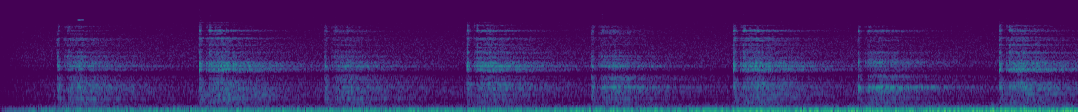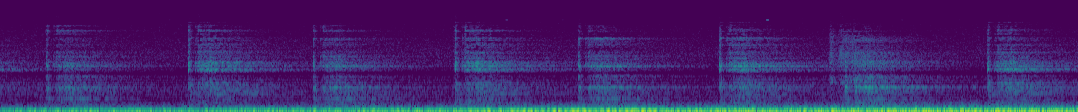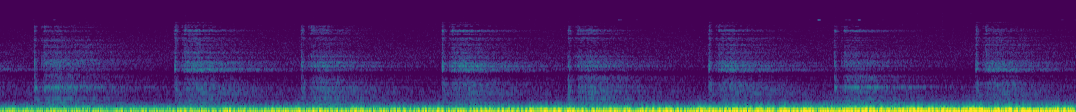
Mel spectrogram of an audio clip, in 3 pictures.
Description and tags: This was designed for a short film whereas the subject is checked-out, mentally, and builds up before the 'snap' of a mental break. The room had a grandfather clock and basic evening white noise with the sound of internal blood flow quickly amped.
ambiance, ambience, ambient, anxious, atmosphere, background-sound, bass, daydream, design, drama, dramatic, drone, grandfather-clock, mental, noise, pendulum, psychosis, rumble, sound, tension, thrill, tick, ticking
